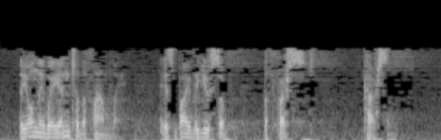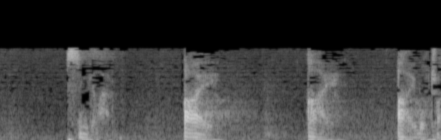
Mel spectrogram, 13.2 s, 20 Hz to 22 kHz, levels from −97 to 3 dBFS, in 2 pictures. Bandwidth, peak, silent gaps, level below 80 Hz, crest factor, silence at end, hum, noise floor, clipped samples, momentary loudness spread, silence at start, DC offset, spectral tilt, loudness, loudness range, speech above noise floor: 5.4 kHz; 0 dBFS; none; -42 dBFS; 22 dB; 0 s; none; -50 dBFS; under 0.1%; 22 LU; 0 s; under 0.1%; -5 dB/octave; -21 LUFS; 8 LU; 30 dB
